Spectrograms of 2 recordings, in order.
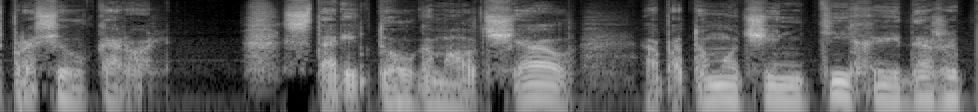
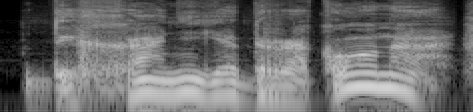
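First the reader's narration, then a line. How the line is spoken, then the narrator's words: Horrified exclamation. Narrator (Russian): в ужасе воскликнул главный советник короля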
